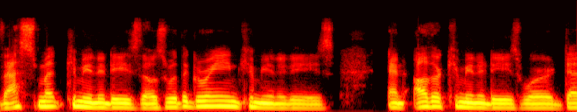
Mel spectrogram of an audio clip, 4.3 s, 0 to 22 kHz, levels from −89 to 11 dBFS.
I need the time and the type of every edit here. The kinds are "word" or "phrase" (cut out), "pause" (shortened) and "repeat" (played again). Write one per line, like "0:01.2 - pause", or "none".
none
